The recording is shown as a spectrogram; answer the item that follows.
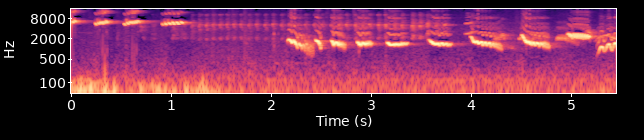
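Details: White-rumped shama singing in the long-string voice style while beating its tail on the perch; three high whistled notes, a pause, then loud rich slurred phrases, each note dropping or rising, in quick succession.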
